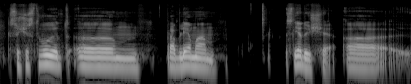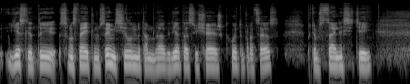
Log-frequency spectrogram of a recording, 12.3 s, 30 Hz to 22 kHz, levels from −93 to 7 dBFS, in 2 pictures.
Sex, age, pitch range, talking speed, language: male, 20-39, 120-150 Hz, 95 wpm, Russian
